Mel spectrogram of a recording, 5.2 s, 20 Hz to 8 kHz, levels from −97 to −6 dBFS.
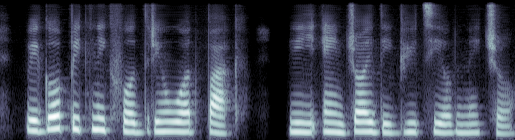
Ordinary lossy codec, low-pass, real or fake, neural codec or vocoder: none; 7.2 kHz; fake; codec, 16 kHz, 0.3 kbps, FocalCodec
